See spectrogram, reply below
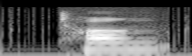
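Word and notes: cheng1: tone 1

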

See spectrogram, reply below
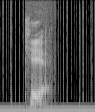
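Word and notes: tie: tone 4

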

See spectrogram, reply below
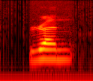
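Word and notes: ren: tone 1

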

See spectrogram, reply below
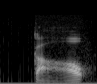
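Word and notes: gao3: tone 3

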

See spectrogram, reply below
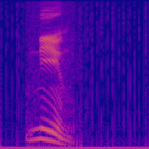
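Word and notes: ning: tone 4

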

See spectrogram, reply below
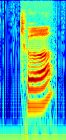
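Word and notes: che2: tone 2

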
